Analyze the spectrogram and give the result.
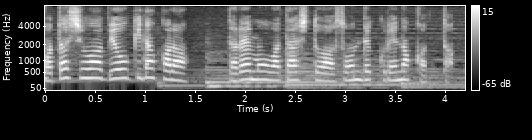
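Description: The speech moves at a fairly slow pace, with a dry sound that has no echo and noticeable background noise. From Kochi, Japan. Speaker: VTuber. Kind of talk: horror game let's play. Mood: cheerful, playful, apologetic.

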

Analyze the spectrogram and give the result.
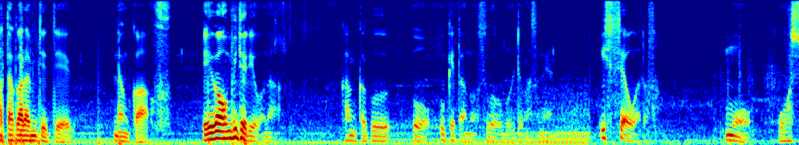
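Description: With light background noise and a dry, echo-free sound, a man speaks at a moderate pace in a very deep, low pitch, his pitch swinging very widely and his speech broken by long, frequent pauses. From Kansai, Japan (rural basin). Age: 50s. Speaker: actor. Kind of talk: interview answers. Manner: halting, with many pauses and fillers. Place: open country.

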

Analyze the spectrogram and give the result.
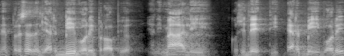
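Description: In a quiet background, a man speaks with ordinary pitch variation. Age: 30s. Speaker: personal trainer. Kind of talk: vlog monologue. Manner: hesitant. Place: home room. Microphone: lapel.

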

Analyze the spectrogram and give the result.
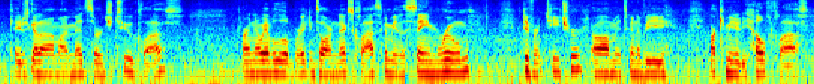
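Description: A man's fairly quick, monotone, flat delivery, dry with no echo, amid noticeable background noise. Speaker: student vlogger. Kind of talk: casual vlog chat. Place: street. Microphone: phone near.

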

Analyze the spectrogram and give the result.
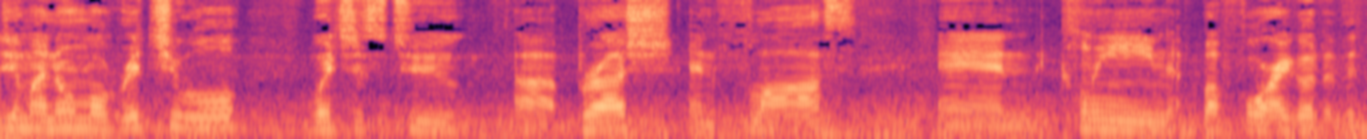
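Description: Noticeable background noise accompanies a man whose voice sounds dry, with no echo. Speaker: family vlogger. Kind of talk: casual vlog chat. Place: car. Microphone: phone near.

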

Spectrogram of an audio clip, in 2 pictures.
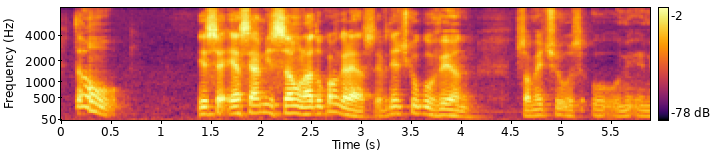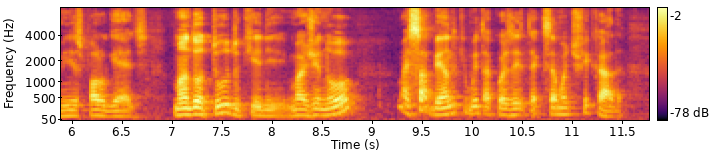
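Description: With vocal fry and a medium pitch, a man talks at a fairly quick pace, showing ordinary pitch variation and big swings in loudness. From Brasília, raised there from age 13 (born Minas Gerais). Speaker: senator. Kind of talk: interview. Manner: halting, frequent fillers and repetitions. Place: studio. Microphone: lapel.

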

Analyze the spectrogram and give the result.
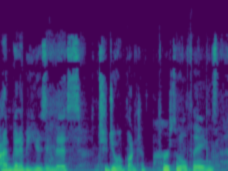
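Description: A woman talks at a fairly quick pace with fairly even intonation. Her voice is somewhat breathy, with light background noise. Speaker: planner vlogger. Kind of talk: casual vlog chat.

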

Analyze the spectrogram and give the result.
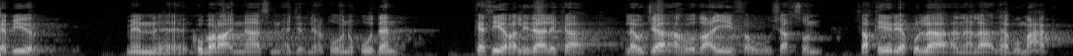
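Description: A man talks at a fairly slow pace with monotone, flat intonation against a quiet background. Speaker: religious lecturer. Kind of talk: sermon. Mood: critical, mildly sarcastic storytelling. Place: hall. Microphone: podium.

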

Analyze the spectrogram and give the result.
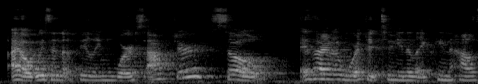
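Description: Noticeable background noise sits under speech that runs at a fairly quick pace with fairly even intonation. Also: woman. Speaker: stay-at-home mom vlogger. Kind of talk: casual talk to camera.

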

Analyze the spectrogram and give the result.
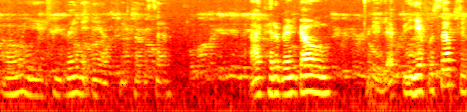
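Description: Against noticeable background noise, a woman talks at a fairly slow pace, her loudness swinging widely. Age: 80s+. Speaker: voter. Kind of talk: interview. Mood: grateful, faith-filled, warm. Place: home room. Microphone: phone near.

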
